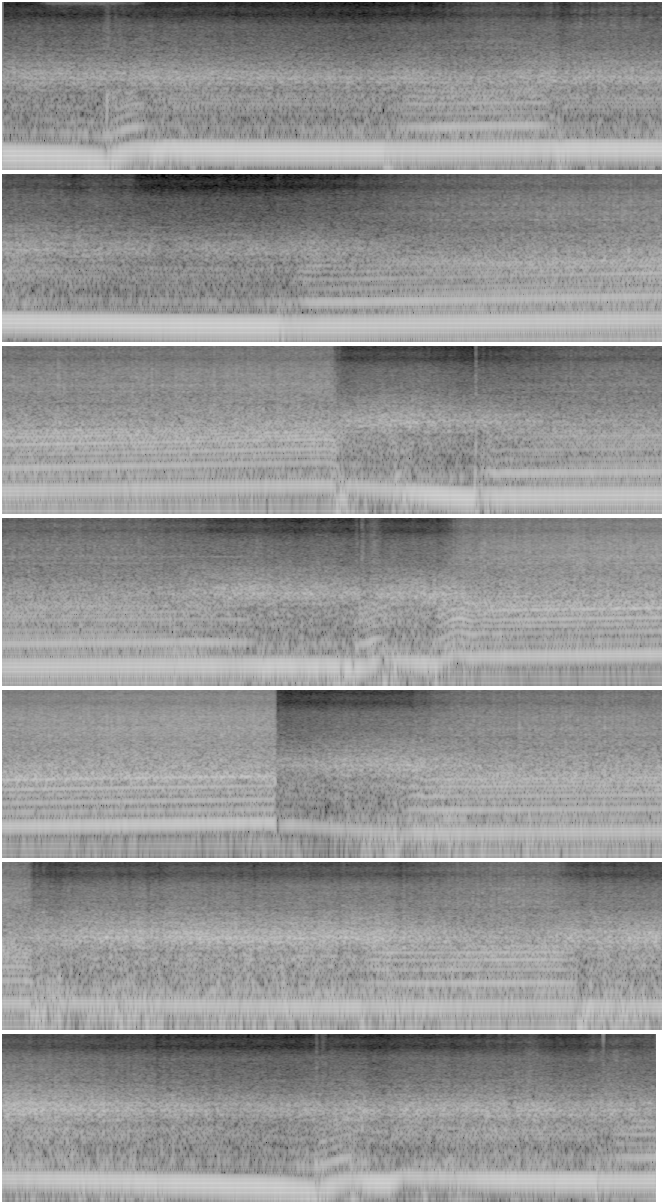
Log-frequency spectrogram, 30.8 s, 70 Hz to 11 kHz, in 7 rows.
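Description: Toyota Celica GT-Four ST205's turbocharged 2.0-litre four-cylinder engine pulling hard through the gears. The pitch climbs steadily and drops sharply at each upshift, twice, over wind and road noise.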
